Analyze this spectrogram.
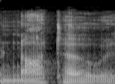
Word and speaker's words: natto: Um, I like natto the best probably or natto is as they pronounce it.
